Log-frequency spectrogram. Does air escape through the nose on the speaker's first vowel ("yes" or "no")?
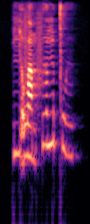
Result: no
